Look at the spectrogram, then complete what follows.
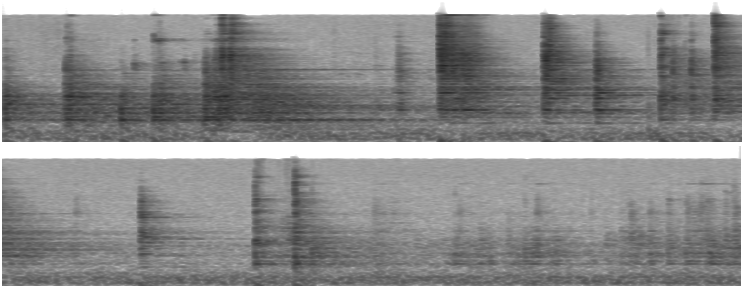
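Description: Steel hardware on a grille guard mount clinking and tapping as a bolt, washer and locking nut are fitted by hand: irregular light metal knocks, most in the first four seconds, with a faint ringing tone under them.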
